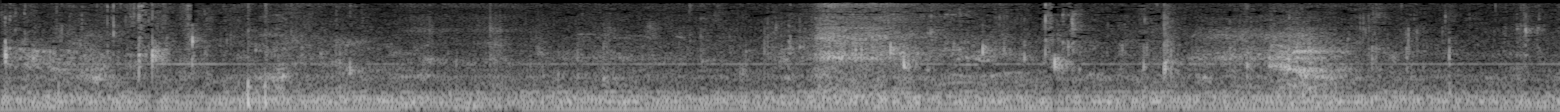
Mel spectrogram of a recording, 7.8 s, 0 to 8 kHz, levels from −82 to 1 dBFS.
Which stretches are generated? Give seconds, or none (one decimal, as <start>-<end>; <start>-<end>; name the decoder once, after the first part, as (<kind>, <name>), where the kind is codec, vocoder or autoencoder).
2.0-2.6 (codec, ZipCodec)

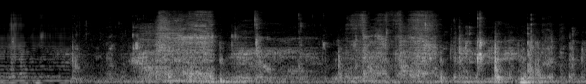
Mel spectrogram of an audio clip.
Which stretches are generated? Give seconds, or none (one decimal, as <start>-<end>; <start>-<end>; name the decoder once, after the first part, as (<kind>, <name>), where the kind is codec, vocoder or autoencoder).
0.0-0.7 (vocoder, BigVGAN v2)

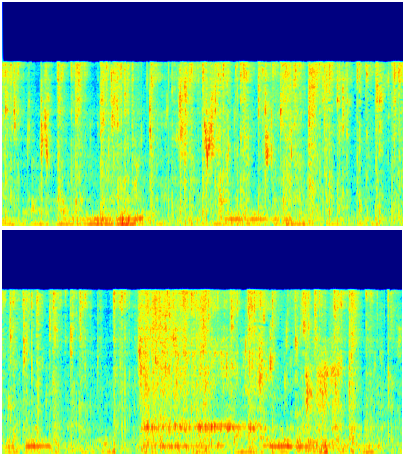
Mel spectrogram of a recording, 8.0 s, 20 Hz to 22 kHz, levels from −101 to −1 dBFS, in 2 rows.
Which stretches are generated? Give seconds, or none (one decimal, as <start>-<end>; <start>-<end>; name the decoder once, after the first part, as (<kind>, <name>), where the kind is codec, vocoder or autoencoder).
0.0-1.8 (codec, HILCodec); 2.7-3.1; 4.5-6.5; 7.0-8.0

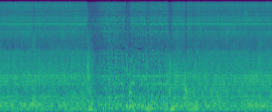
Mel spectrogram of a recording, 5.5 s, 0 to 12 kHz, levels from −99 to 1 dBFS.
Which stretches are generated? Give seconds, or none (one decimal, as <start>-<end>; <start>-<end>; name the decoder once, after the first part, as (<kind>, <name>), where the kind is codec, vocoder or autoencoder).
0.0-2.0 (vocoder, Vocos); 3.3-5.5

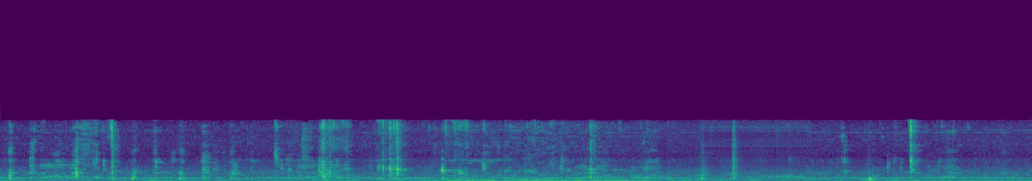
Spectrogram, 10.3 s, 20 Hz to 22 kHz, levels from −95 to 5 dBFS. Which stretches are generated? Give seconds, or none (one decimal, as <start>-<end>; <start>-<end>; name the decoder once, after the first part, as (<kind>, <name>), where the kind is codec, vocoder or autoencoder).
7.0-8.1 (codec, ZipCodec)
